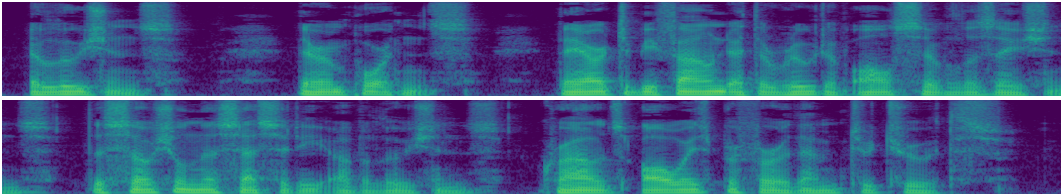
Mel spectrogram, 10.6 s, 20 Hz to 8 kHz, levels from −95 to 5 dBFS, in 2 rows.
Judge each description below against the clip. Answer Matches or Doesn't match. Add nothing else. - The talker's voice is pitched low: Matches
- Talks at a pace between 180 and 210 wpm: Doesn't match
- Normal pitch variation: Matches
